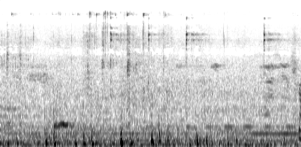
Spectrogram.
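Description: Hoofbeats of a horse cantering on arena sand, a run of muffled thuds that are strongest between about one and a half and three seconds in.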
